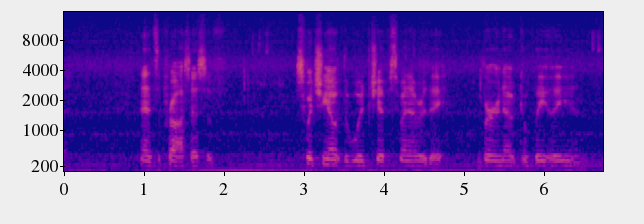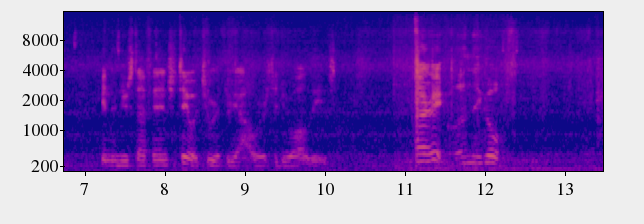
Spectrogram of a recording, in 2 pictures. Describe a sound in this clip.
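A young man talks calmly and close by.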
